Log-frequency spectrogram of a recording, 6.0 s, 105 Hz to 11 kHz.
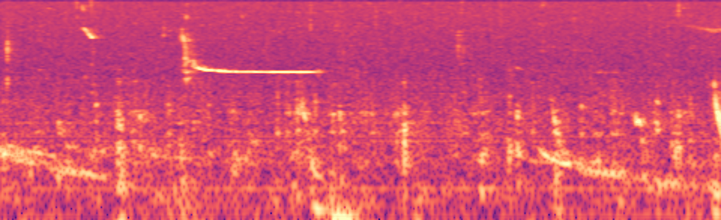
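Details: Weddell seals recorded in November 2017 at 21 m below the sea ice in McMurdo Sound, Antarctica; a sharp rising chirp leveling into a long flat whistle, with falling trills, faint high chirps and low thumps.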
